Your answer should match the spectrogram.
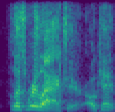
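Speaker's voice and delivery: normal talking voice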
